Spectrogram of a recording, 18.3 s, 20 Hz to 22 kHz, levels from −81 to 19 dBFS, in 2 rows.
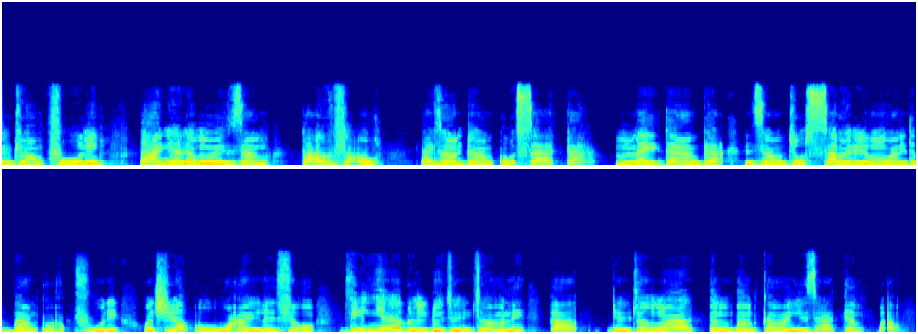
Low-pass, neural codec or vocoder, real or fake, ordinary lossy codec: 10.8 kHz; codec, 44.1 kHz, 1.7 kbps, Pupu-Codec; fake; MP3, 96 kbps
